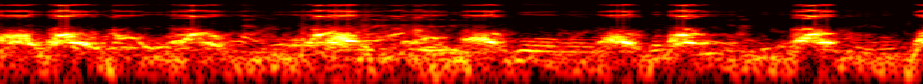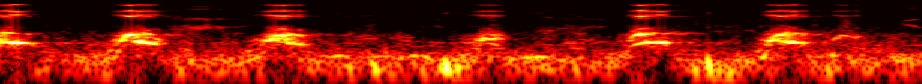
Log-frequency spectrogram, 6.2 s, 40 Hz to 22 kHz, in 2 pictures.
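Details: Male Chinese Crested Dog at an international dog show in Moletai, Lithuania, on 23 May 2014; short sharp barks repeat at an uneven rapid pace, over a murmur of voices in the show hall.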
